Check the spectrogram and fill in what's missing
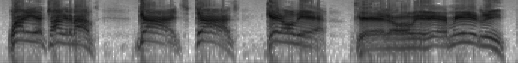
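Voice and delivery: high furious yell; angry shout. Acted. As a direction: bellow for the guards. Owner yells for guards.

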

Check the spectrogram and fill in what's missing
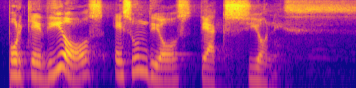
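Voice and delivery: low, soft, deliberate sermon teaching; solemn preaching. Real, not acted. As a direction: draw the congregation in quietly, stretching key words.

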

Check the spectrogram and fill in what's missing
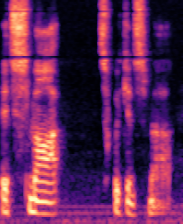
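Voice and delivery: put-on light, low-key Boston accent; casual mock-Boston accent. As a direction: slip into a soft Boston accent. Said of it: "I'm talking in a Boston accent".

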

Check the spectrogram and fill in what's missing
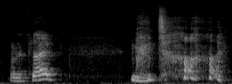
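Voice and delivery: usual speaking voice

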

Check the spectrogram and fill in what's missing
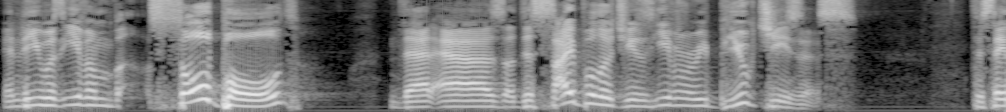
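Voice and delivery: loud, high preaching at full force; fervent preaching. Acted.

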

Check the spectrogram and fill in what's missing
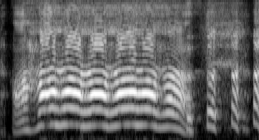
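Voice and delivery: high, loud villain cackle; unhinged villain. Acted. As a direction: cackle like a madman. Maniacal laugh over game list.

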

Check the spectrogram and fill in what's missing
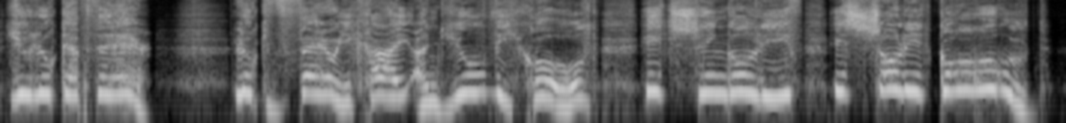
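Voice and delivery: put-on high, excited young Jack voice; high-pitched insistent child; crying out boy. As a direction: urge Mum to look, pitched well up. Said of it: "cried Jack".

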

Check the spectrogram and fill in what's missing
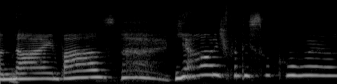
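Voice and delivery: high, gushing imitation; excited fan. Retelling a fan encounter, high gushing voice. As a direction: play up the fan's delight.

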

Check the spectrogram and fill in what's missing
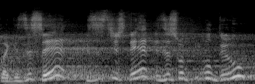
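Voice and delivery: high, rising string of questions; acted youthful exasperation, pitched high; restless questioning. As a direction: question it all, voice climbing. Acting out his restless younger self.

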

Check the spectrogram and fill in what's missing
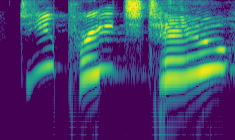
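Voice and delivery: high, loud incredulous question; astonished uncle. Retold or imitated. Uncle astonished at his niece, high mock amazement. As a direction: ask it in high-pitched amazement, acted out.

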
